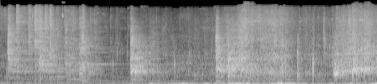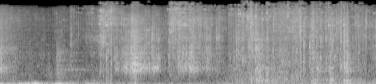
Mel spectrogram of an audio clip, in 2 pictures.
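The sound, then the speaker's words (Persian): Broken glass shards clinking and scraping as families in Kabul, Afghanistan, gather up glass from their homes shattered by explosions in the previous day's attack, a steady stream of bright jingles and crunches with brief pauses between scoops. “اینجا خانواده های آسیب دیده در رویداد روز گذشته شهر کابل مصرف جمع‌آوری شکسته های شیشه و وسایل خانه هایشان هستند که به اثر شدت انفجارها از بین رفتند.”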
